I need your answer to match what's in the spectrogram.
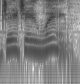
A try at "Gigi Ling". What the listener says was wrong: you pronounce g like J and J like G she may very well be JJ in America but in France she is Gigi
